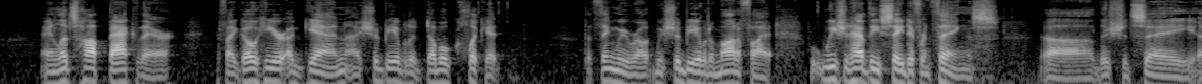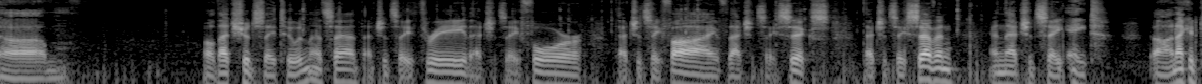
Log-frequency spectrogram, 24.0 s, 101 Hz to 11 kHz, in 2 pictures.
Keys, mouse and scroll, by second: 4.7 click, 8.1 click, 11.0 BackSpace, 13.8 2, 14.4 Down, 14.6 Up, 14.9 BackSpace, 15.3 3, 15.7 Down, 16.0 Up, 16.4 BackSpace, 16.6 4, 17.1 Down, 17.7-20.4 typing, 18.4 Down, 19.7 Down, 20.9 Down, 21.4 Up, 21.6 BackSpace, 21.8 8.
